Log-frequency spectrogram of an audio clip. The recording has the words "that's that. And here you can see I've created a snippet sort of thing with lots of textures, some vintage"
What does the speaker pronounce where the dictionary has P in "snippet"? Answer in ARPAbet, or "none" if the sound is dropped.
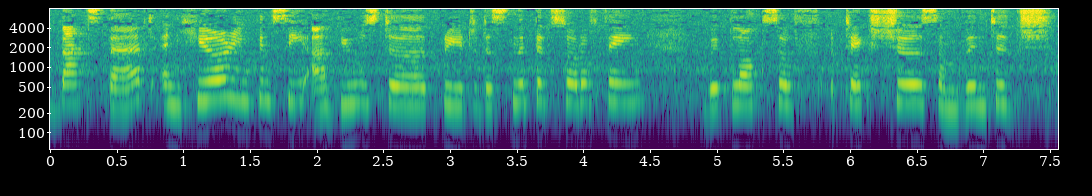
P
